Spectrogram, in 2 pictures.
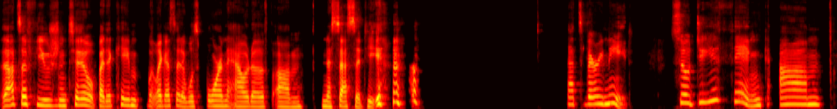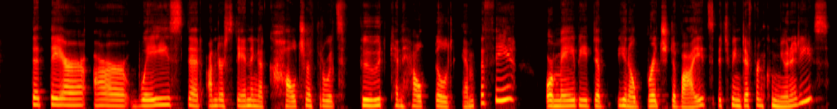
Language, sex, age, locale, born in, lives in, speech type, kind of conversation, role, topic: English, female, 45-49, en-DE, Germany, United States, conversation, podcast, host, In what ways does sharing food help us understand and connect with different cultures?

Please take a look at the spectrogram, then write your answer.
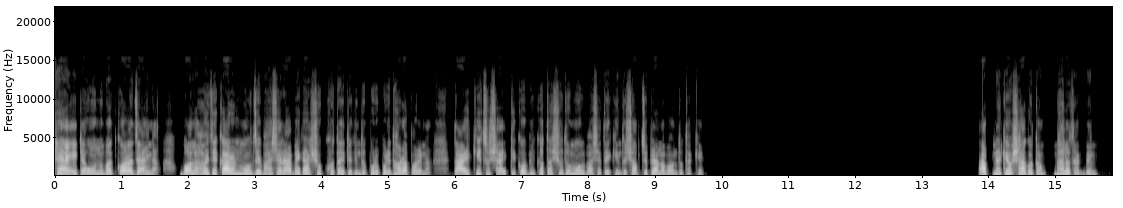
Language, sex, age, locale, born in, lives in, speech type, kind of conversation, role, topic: Bengali, female, 20-24, bn-BD, Bangladesh, Bangladesh, read, expert-assistant, expert, কেন অনেক সময় বাংলা কথা ইংরেজিতে ঠিকভাবে প্রকাশ করা কঠিন হয়?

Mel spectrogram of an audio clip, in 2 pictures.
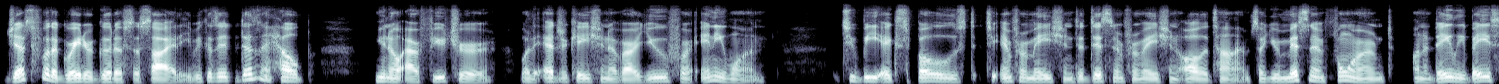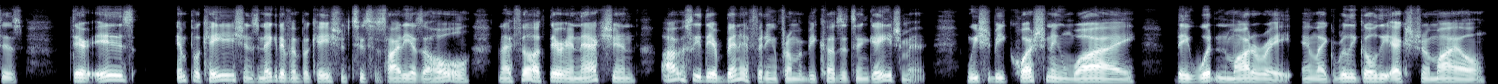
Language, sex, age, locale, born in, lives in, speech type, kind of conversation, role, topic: English, male, 40-44, en-US, United States, United States, conversation, unstructured, none, What do you think about how social media platforms handle fake news?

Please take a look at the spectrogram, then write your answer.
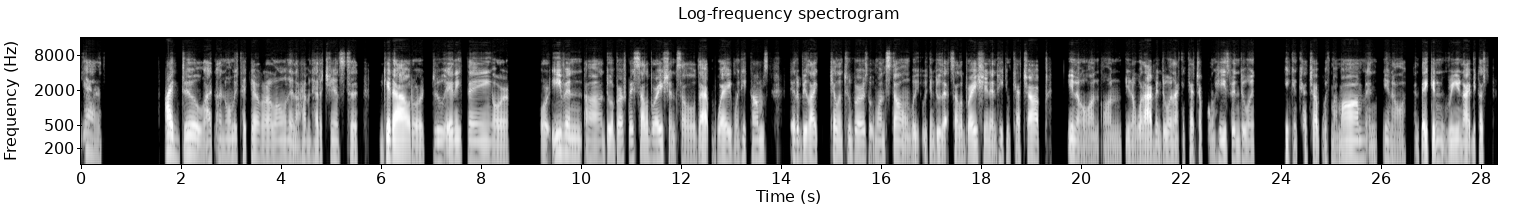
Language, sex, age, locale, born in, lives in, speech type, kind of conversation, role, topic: English, female, 60-64, en-US, United States, United States, conversation, advice, user, How can I rebuild a friendship after years apart?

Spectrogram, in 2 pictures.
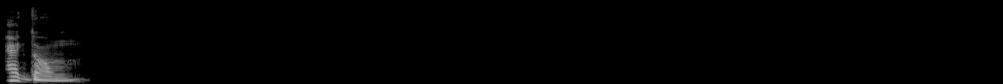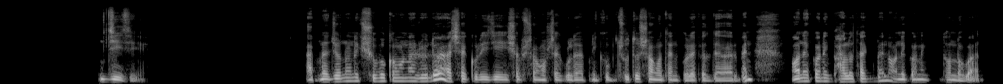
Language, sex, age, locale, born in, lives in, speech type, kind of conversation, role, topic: Bengali, male, 30-34, bn-BD, Bangladesh, Bangladesh, conversation, advice, advisor, কর্মক্ষেত্রে অতিরিক্ত কাজ নিতে না চাইলে আপনি কীভাবে ভদ্রভাবে ‘না’ বলবেন?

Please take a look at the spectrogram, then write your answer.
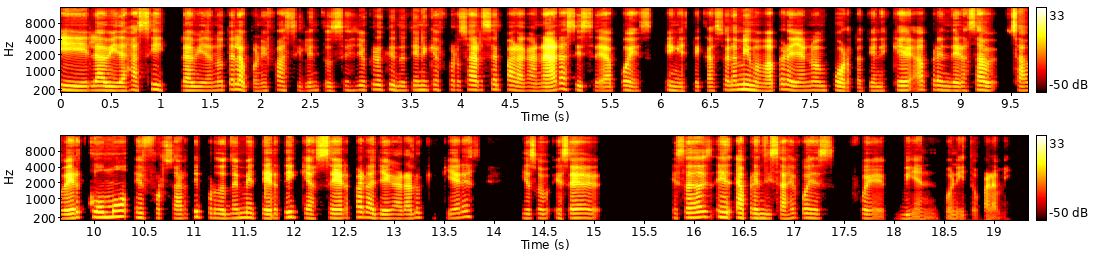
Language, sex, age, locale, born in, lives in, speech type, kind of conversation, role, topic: Spanish, female, 45-49, es-VE, Venezuela, United States, conversation, podcast, guest, ¿Cuál era tu juego favorito de niño y por qué te enganchaba tanto?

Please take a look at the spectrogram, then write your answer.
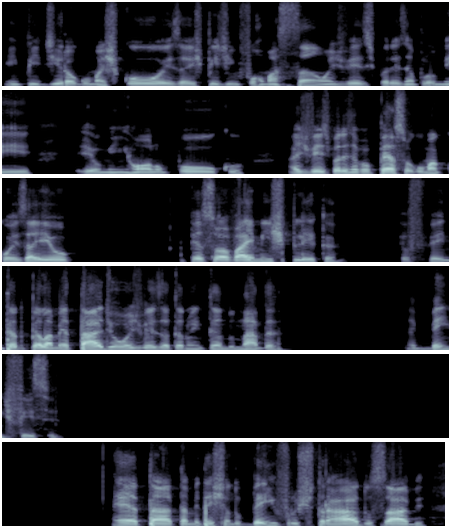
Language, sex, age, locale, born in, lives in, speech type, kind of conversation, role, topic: Portuguese, male, 35-39, pt-BR, Brazil, Spain, conversation, advice, user, Como posso comunicar minhas necessidades em situações cotidianas?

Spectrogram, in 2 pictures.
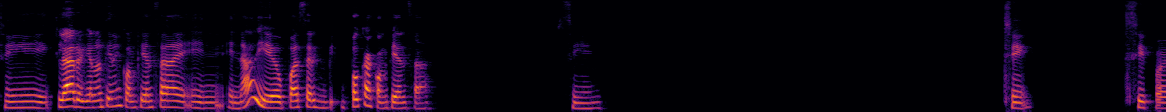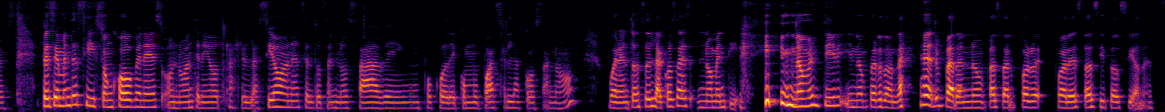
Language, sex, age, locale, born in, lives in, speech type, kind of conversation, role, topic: Spanish, female, 30-34, es-PE, United States, United States, conversation, unstructured, none, ¿Se puede perdonar una mentira grande en una relación?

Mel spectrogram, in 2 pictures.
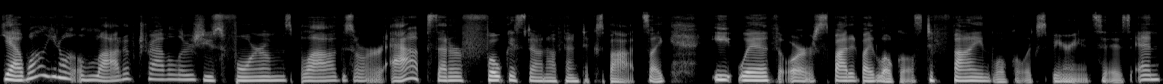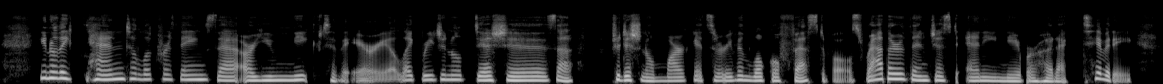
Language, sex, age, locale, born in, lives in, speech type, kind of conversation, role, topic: English, female, 55-59, en-US, United States, United States, read, expert-assistant, expert, What is the difference between traveling like a local and being a tourist?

